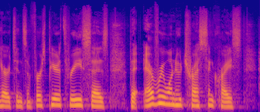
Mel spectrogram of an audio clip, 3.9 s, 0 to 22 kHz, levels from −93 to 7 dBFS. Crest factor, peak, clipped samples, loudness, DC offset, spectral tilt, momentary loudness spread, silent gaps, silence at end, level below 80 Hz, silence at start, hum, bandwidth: 18 dB; 0 dBFS; under 0.1%; -19 LUFS; under 0.1%; -5.5 dB/octave; 7 LU; none; 0.1 s; -66 dBFS; 0 s; none; 18 kHz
